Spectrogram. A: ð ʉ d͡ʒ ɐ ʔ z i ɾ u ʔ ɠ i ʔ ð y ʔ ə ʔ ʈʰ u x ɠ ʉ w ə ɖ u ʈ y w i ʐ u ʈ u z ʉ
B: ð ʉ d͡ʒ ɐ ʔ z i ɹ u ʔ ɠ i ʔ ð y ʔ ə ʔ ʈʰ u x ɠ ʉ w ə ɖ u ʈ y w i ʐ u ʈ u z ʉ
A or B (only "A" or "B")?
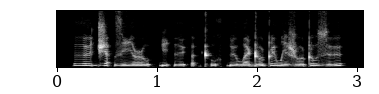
B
